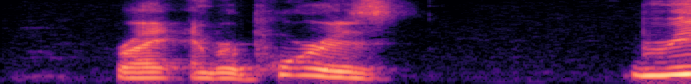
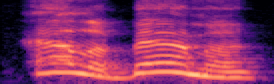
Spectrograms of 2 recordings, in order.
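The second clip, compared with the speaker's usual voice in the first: Alabama pitched up in disbelief; incredulous Alabama; 6 semitones higher than usual. Retold or imitated. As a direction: echo the word as if it can't be true. Caller disbelieving the answer.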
